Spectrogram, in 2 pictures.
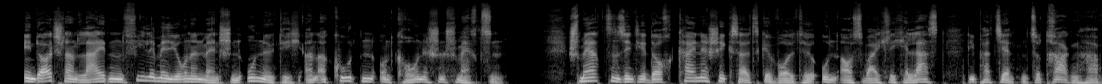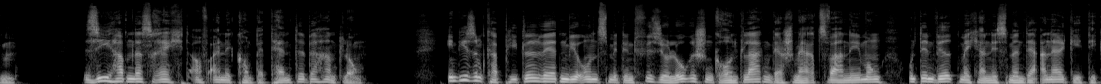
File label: e-Learning; Demos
